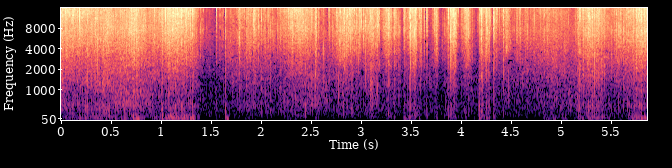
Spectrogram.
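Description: Silver-black sequin cloth is held close and rubbed with fingertips and nails. The result is a bright, scratchy crinkling and rasping with rapid clicky textures. A louder rubbing passage at the start gives way to a quieter, irregular stretch of scratching, and the rubbing builds again near the end.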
